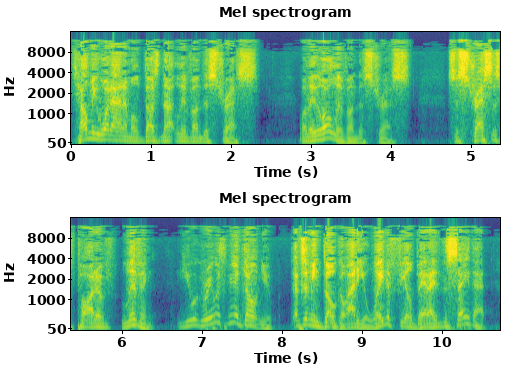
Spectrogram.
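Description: A radio talk show host, a man, delivering an indignant monologue full of rhetorical questions, slowing down to hammer his points. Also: mid-range voice, very animated, fairly bright tone, breathy edge, dry recording. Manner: slows down to hammer lists and key phrases.

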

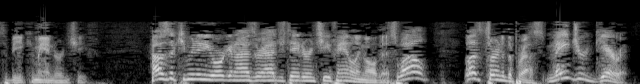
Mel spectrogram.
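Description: A man hosting political talk radio, sarcastic and animated, his pitch leaping around as he mocks. His voice is bright and a little husky, recorded dry and slightly dull. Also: no echo. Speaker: guest radio talk host.

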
